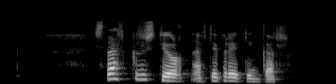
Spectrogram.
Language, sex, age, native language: Icelandic, female, 50-59, Icelandic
